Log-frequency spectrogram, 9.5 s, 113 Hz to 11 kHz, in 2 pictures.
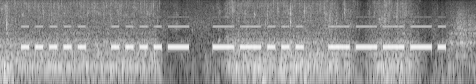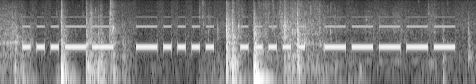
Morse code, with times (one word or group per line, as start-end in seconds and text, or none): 0.2-4.5 5479
5.0-9.3 3650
